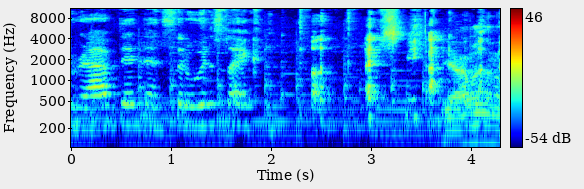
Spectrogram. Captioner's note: laughs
